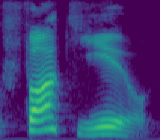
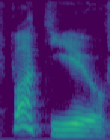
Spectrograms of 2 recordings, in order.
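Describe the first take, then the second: First: Louder fuck you. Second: Said in the usual way. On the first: Real, not acted. Streamer telling off fans, louder second insult. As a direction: punch it out louder.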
